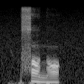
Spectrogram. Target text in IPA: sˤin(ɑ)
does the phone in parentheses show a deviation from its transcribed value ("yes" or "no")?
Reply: no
